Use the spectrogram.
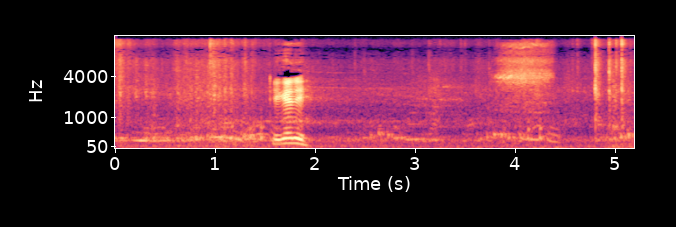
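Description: A Madrasi pigeon gives a short, throaty coo over someone talking quietly nearby, with a faint higher chirp moments later.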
